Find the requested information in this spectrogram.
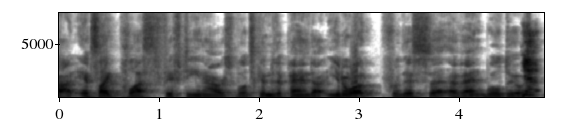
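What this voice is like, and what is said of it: Usual voice. Nothing is said of it.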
